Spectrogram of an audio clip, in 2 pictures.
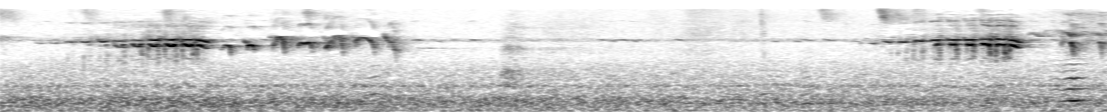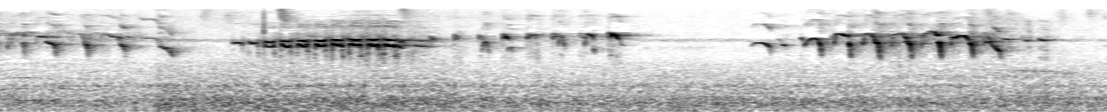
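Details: Two powerful owl chicks trill while their mother feeds them a brushtail possum after dusk, the calling ramping up; high rapid trills arrive in four bursts roughly every two to three seconds, with a faint steady hum beneath.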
